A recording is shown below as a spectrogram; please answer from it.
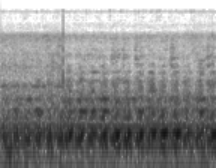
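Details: Washing machine as the drum winds down to a stop: low hum pulsing about seven times a second, a small abnormal noise at stopping with no cause identified.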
